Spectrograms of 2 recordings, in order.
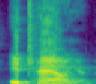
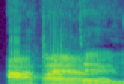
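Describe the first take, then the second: First: It is said with a standard pronunciation. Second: It is said with a Southern-style pronunciation. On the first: The speaker calls it right. "Granny, it's" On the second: The speaker calls it wrong. "My grandmother would pronounce it"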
